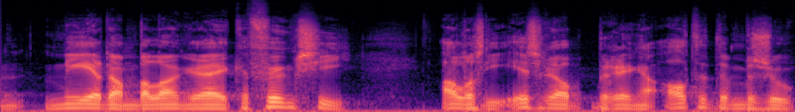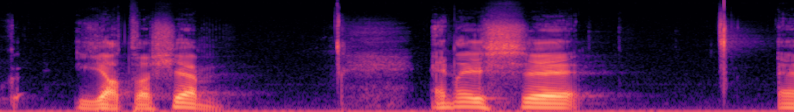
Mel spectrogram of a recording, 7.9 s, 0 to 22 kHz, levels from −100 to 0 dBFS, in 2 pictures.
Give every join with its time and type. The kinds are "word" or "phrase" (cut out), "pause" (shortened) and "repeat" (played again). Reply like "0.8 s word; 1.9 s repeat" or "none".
2.4 s word; 2.9 s word; 4.2 s word; 6.2 s word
